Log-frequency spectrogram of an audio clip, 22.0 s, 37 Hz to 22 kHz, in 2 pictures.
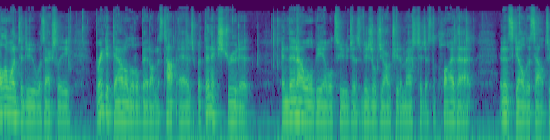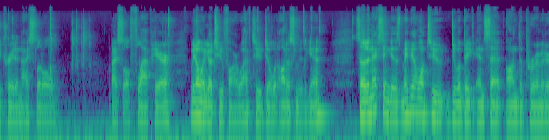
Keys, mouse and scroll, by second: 0.3 click, 0.8-1.3 scroll up 2, 1.4 shift+middle click, 3.0 scroll up 2, 3.4 e, 3.7 z, 4.5 click, 5.1 Tab, 5.4 ctrl+a, 6.9 click, 7.4 Tab, 7.7 shift+middle click, 8.2 3, 8.5 click, 9.1 s, 9.3 x, 11.1 click, 12.1 scroll down 3, 12.4 s, 12.6 x, 13.5 click, 13.7 Right, 13.9-14.2 scroll down 1, 14.3 h, 14.5 scroll down 1, 14.7 middle click, 14.9-15.8 scroll up 3, 15.8 shift+scroll down 1, 16.0 shift+middle click, 17.5-17.9 scroll up 1, 17.9 click, 18.5 shift+middle click.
